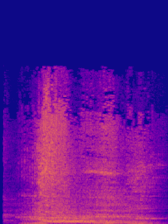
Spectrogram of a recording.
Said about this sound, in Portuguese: Ele já tem uma certa fama e um rugido que é bastante poderoso.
